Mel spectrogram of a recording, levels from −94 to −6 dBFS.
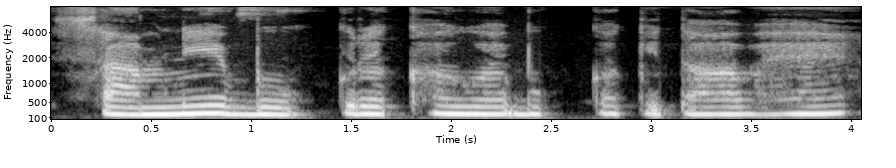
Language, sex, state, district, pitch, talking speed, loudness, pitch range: Hindi, female, Bihar, Patna, 190 Hz, 135 wpm, -14 LUFS, 185-200 Hz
